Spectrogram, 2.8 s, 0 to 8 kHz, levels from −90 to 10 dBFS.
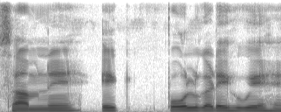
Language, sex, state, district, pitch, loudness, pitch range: Hindi, male, Madhya Pradesh, Umaria, 115 Hz, -19 LUFS, 110-115 Hz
